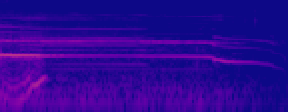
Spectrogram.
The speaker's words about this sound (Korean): 오늘 닭이 야 오늘 우렁차 보이는데 락스피릿이라 그런지 네.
